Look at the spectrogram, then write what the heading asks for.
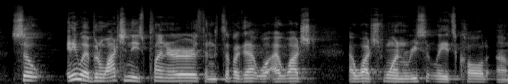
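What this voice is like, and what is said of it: Usual voice. Nothing is said of it.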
